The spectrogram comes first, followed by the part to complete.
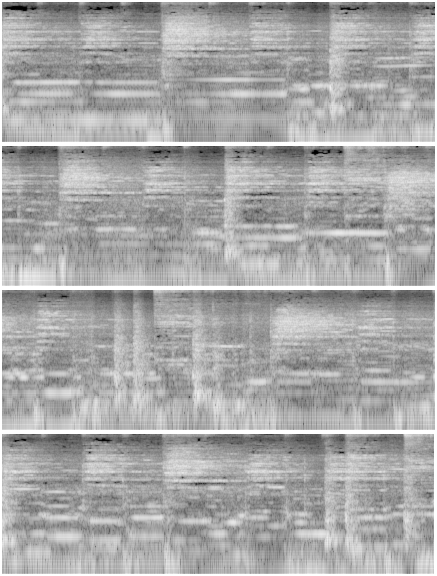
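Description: A live rock band playing steadily: electric guitar, bass guitar and a drum kit with cymbals, with no break.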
